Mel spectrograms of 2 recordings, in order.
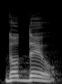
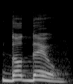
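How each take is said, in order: First: It is said with a western Cuban pronunciation. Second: The same.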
